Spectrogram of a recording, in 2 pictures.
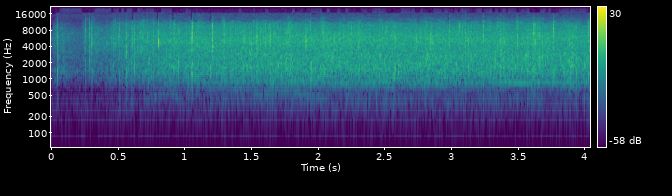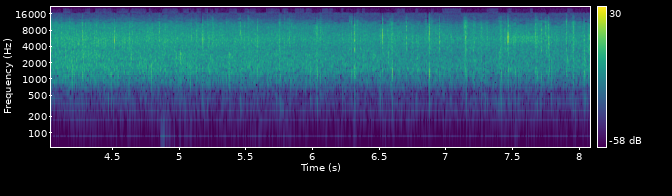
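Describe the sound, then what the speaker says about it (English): Sustained audience applause fills a college commencement ceremony at Manhattan College, steady dense clapping from a large crowd heard at a distance, without talk. "Please join me now, not in applauding me, but in applauding yourself"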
